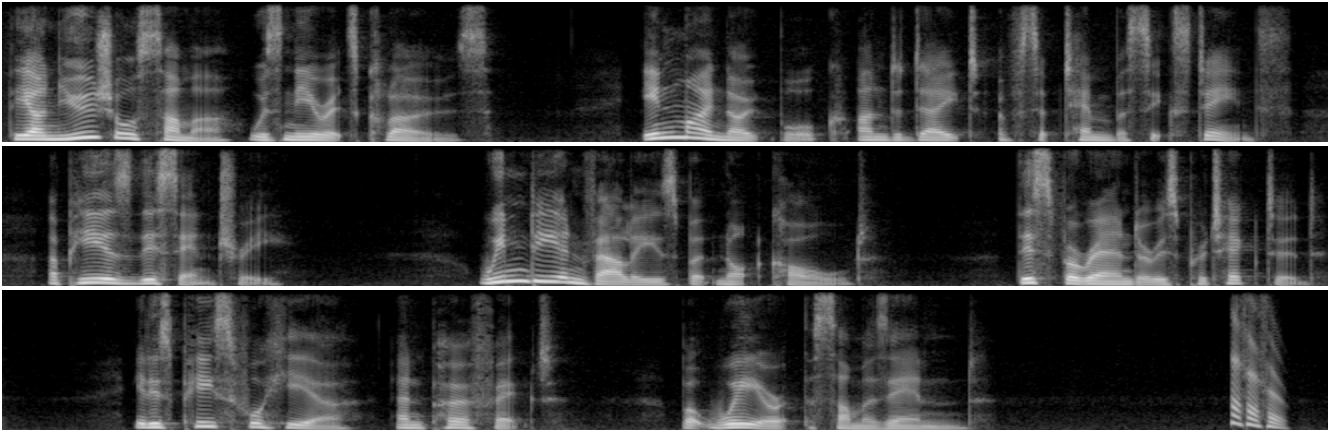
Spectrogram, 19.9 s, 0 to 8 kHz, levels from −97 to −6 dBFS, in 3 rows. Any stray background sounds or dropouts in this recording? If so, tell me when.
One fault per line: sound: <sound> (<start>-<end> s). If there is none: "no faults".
sound: chirp (19.4-19.7 s)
